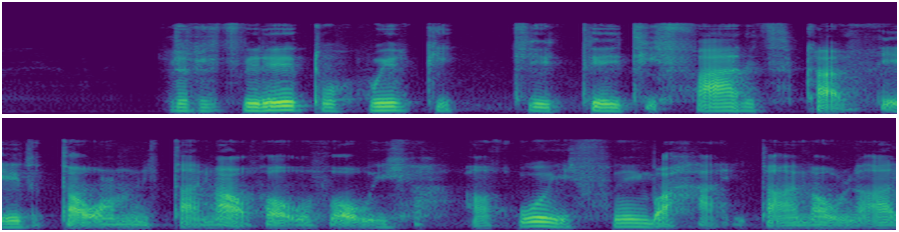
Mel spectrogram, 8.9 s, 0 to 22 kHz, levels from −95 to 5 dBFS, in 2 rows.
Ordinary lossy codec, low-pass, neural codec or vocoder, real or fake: none; 9.9 kHz; autoencoder, 22.05 kHz, a latent of 192 numbers a frame, VITS, trained on one speaker; fake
